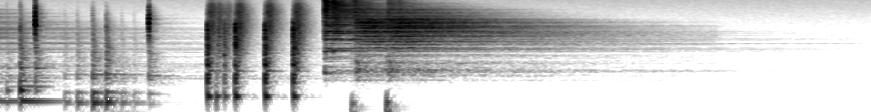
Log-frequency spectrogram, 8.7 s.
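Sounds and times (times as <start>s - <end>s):
EFNOTE Mini 6 drum kit with Mellow Kit: 0.0s - 6.2s.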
